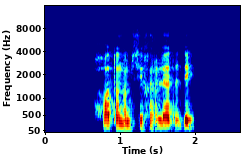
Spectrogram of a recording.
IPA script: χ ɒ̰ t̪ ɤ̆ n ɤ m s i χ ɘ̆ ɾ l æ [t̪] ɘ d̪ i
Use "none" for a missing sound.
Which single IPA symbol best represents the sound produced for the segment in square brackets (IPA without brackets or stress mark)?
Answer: d̪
